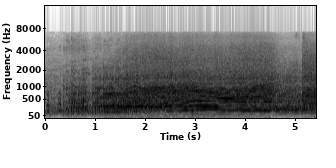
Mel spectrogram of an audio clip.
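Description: A car engine revs loudly on Petrie Terrace outside the Masala Art restaurant, its roar building after the first second and holding steady, rising in pitch like an acceleration along a street.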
